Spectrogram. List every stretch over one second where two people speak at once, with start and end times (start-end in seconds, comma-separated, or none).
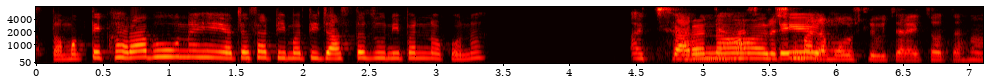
none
